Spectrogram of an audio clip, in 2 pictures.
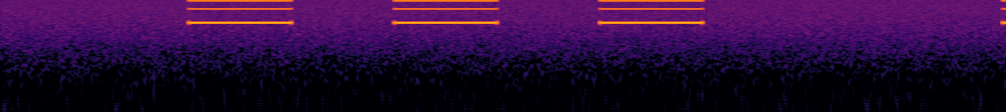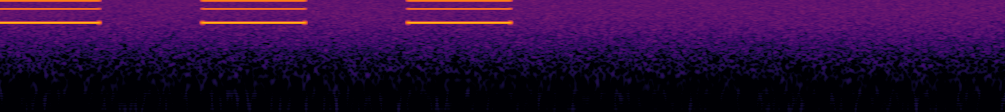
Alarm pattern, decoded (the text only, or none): temporal three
